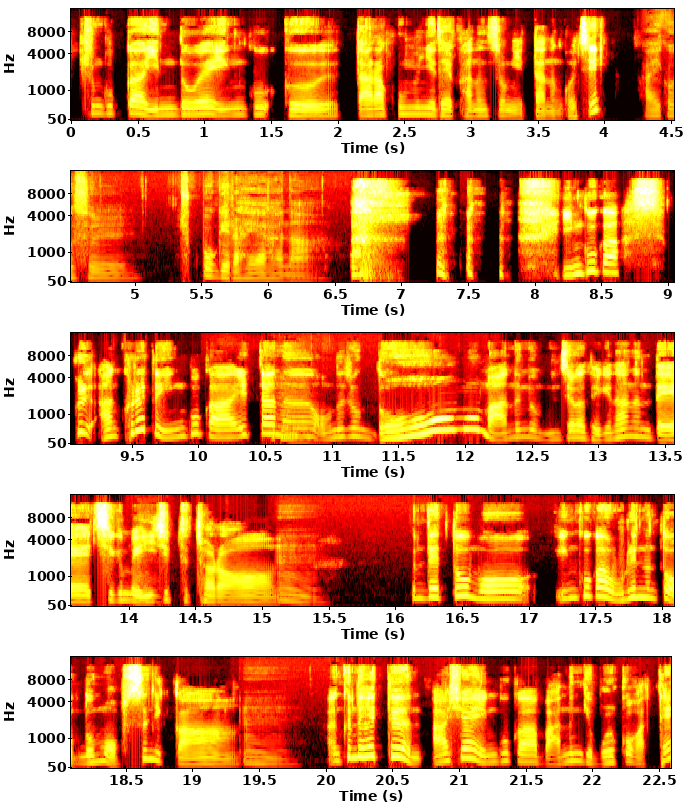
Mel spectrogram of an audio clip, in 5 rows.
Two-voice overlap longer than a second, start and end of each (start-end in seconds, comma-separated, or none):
none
